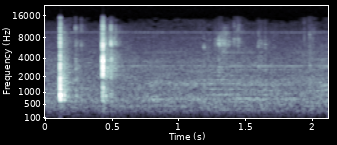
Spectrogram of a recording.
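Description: Two light knocks about a third of a second apart as small cardboard boxes are handled and set down on a wooden counter.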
